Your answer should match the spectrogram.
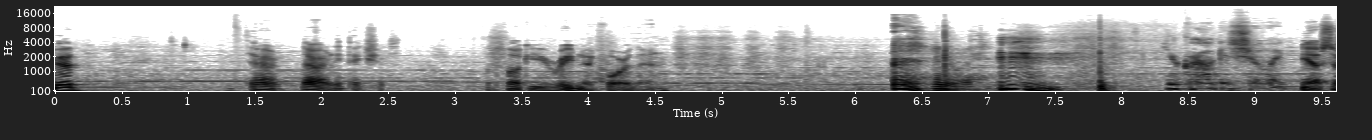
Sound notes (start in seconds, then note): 6.3 clears throat; 7.5 whispers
